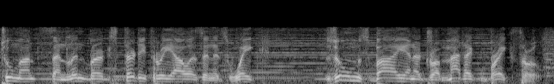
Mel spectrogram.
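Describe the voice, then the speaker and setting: Over music in the background, a man with a medium pitch talks at a moderate pace with lively intonation. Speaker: film narrator. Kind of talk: vintage promotional film narration.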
